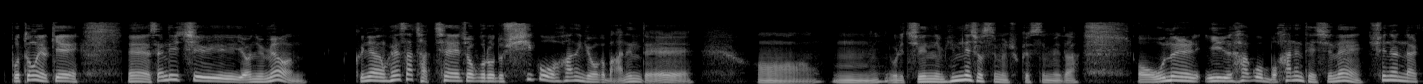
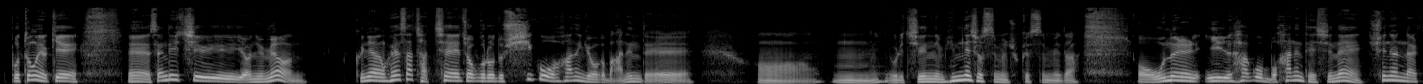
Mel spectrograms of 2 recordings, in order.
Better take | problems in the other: second | garbled, watery; slightly; nothing above 7 kHz

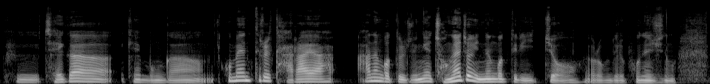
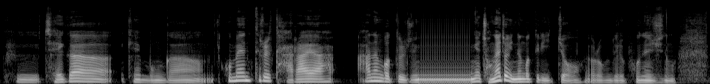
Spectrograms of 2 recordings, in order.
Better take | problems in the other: first | audio freezing; at 4 s for 0.5 s

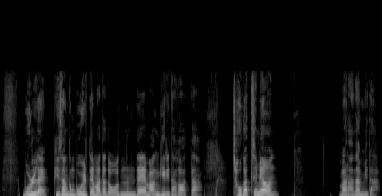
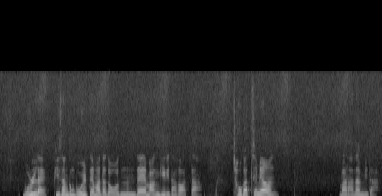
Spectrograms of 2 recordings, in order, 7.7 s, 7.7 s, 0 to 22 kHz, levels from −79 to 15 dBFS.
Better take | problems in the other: first | hiss; noticeable; throughout; 15 dB below the speech

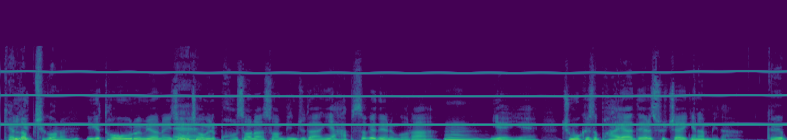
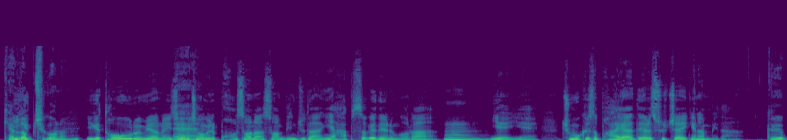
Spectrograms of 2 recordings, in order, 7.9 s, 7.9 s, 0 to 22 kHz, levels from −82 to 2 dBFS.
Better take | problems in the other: second | high-pitched whine; loud; throughout; 2.5 kHz, 5 dB below the speech

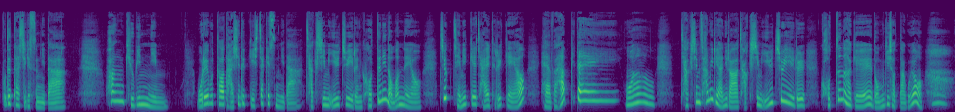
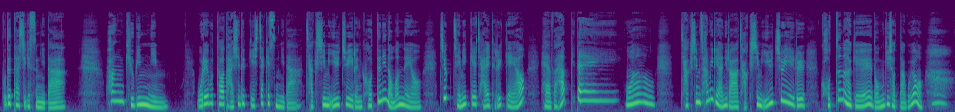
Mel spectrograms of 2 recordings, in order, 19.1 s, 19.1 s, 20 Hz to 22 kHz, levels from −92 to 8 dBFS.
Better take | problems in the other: second | thin; somewhat; fading below 500 Hz

